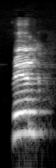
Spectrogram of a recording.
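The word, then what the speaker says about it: Rhyl: it was it real how do you pronounce this sophie is it real or royal real real okay you said you've been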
